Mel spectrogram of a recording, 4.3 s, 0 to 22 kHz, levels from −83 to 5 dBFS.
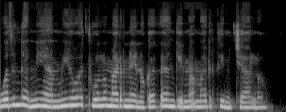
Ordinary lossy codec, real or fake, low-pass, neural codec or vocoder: Opus, 16 kbps; fake; 19.8 kHz; vocoder, 48 kHz, 128 mel bands, Vocos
